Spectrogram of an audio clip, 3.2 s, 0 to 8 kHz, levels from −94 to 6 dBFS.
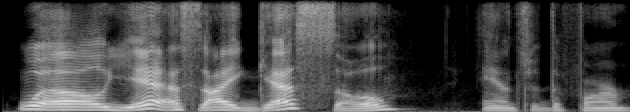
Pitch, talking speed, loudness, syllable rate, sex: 185 Hz, 150 wpm, -16 LUFS, 4.2 syllables/s, female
